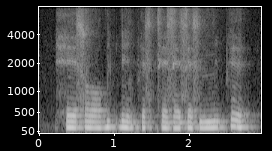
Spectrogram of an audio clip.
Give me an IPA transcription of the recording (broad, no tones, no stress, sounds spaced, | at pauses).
h e s oː ɓ i p ɗ i l pʰ ɪ s tʰ e z e s ɪ s mː i pʰ ɪ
